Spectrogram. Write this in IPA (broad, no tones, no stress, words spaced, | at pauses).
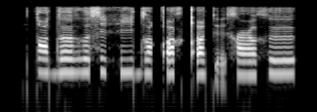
tˤadœ ɦəsihi dʊqʼʊx qʼikḛxʕœxø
